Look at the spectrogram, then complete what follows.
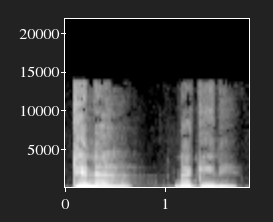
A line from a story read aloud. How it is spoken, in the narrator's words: said Voldemort softly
